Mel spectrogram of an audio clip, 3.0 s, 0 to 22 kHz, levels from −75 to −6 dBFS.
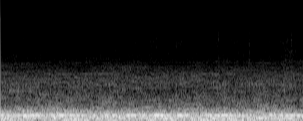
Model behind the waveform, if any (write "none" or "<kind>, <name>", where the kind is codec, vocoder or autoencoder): codec, SNAC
